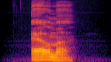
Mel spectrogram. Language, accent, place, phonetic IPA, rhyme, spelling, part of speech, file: German, Germany, Berlin, [ˈɛʁmɐ], -ɛʁmɐ, ärmer, adjective, De-ärmer.ogg
- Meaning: comparative degree of arm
